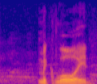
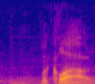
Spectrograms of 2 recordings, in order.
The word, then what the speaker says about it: McLeod: to McLeod uh uh mcloyd sorry is it mcloyd McLeod McLeod okay that's what I was going to say I did say it right in the very beginning McLeod uh I mean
